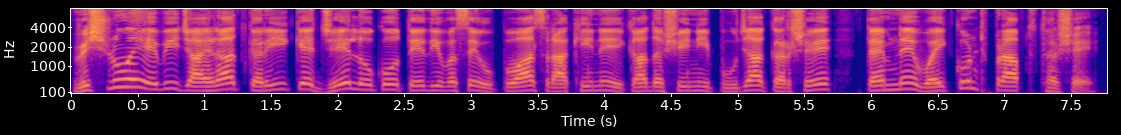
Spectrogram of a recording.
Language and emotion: Gujarati, neutral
